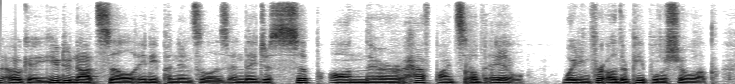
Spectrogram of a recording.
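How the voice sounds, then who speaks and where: A man's voice: mid-range voice, dark tone, no room sound. A man casually narrating a tabletop role-playing game as game master.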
